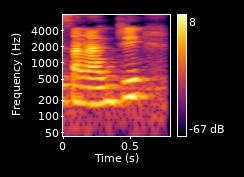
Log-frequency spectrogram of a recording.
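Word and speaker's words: sannakji: Li écrit S A N trait d'union N-A-K-J-I, je crois. M'kwè ça. Kon sa l'écrit, mais li prononce Sanagi.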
